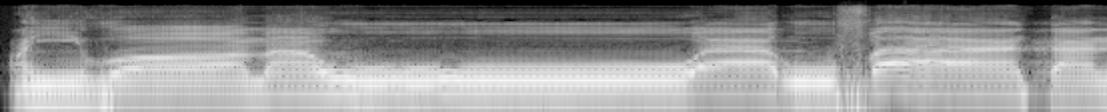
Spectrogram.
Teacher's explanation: Fathah tanwin bertemu waw disebut bacaan namanya idgham bigunah, ya. Bunyi fathah tanwin masukkan pada waw, kemudian dengungkan 2 harokat.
